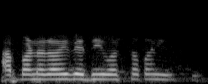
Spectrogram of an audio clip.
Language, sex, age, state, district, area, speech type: Odia, female, 30-45, Odisha, Subarnapur, urban, conversation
